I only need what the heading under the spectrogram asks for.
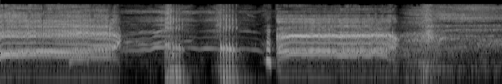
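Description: A piglet squeals and grunts in a frantic burst inside an artillery shell canister, shrill drawn-out cries broken by short snorting grunts, with no one talking.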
